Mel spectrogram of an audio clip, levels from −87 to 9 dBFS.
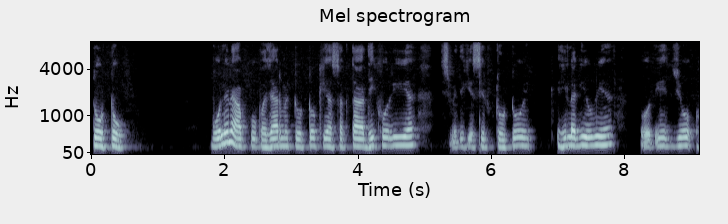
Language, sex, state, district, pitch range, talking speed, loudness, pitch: Hindi, male, Bihar, Supaul, 150-175 Hz, 165 wpm, -18 LUFS, 165 Hz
